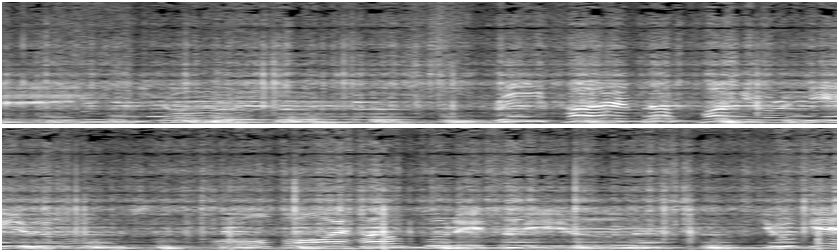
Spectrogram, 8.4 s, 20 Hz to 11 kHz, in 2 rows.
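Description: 1929 dance band music playing from a worn 78 rpm shellac record on a turntable, with wavering melodic lines over a steady accompaniment and the surface noise of a disc in poor condition.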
